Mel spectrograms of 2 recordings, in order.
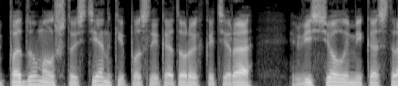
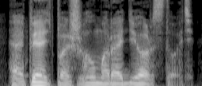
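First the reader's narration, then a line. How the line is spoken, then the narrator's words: Gruff mutter. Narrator (Russian): буркнул адмирал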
